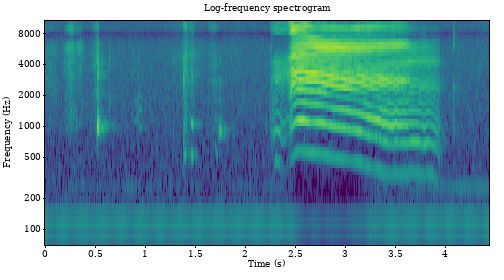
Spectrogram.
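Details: Infant aged 1 month and 1 week, sleepy and having hiccups: a few brief catching sounds, then a single sustained, high-pitched cry lasting about a second and a half; an ordinary infant cry.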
